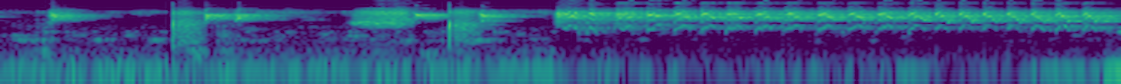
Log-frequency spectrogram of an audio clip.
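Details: Sooty-headed bulbul with song full of bar-winged prinia (ciblek) imitation: several sharp, separate high chirps, then a sustained rapid, buzzy, very high trill lasting over two seconds. A low hum sits faintly beneath.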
